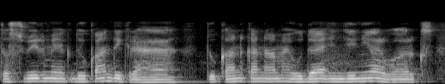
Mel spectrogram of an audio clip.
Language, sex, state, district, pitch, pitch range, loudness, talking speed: Hindi, male, Jharkhand, Garhwa, 135 Hz, 120-140 Hz, -17 LUFS, 200 wpm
